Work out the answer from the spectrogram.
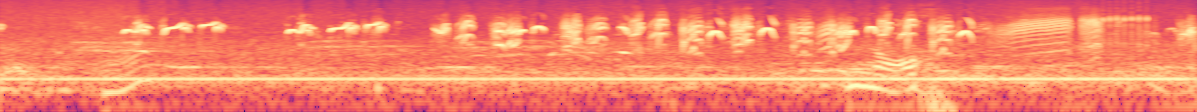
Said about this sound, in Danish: Vi kan se en landsvale. Den siger...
